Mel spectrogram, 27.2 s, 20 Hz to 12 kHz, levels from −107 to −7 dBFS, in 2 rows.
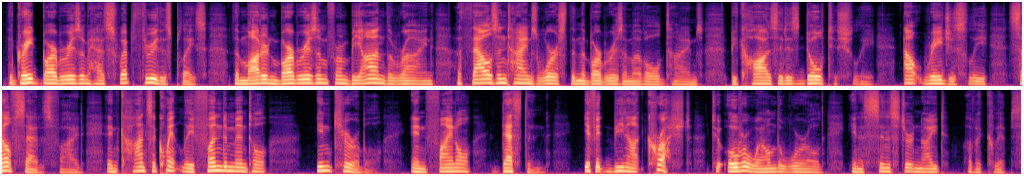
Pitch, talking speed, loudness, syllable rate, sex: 130 Hz, 115 wpm, -21 LUFS, 4.2 syllables/s, male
